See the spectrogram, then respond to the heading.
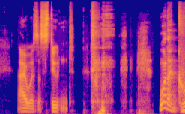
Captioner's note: chuckles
